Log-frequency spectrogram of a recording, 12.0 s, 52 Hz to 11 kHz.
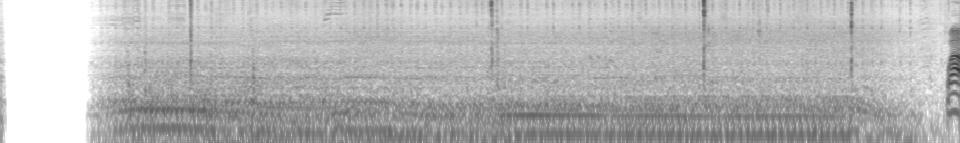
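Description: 1965 Lamborghini 350 GT's V12 engine running steadily at low revs. It fades in about a second in, after a silent gap, and dies away just before the end.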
